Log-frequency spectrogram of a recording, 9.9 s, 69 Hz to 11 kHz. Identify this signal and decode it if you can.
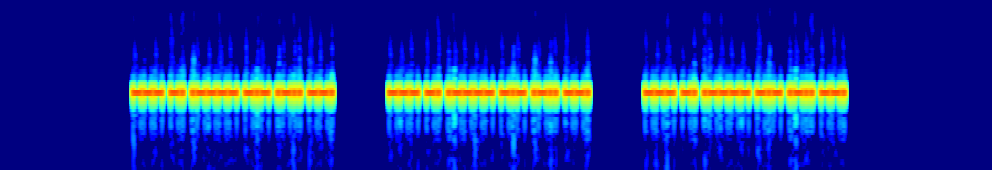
Morse code, heard as a keyed tone, about 43 wpm, 700 Hz. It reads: ON1KLG ON1KLG ON1KLG
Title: DXCC-100 Call Signs - 6 Characters - Repeated 3x - 45wpm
